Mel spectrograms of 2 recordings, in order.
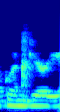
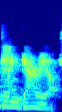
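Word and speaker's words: Glen Garioch: malt and you know glenn gary and for those of you who are thinking i've never seen glam gary before it's spelt g-a-r-i-o-c-h so yes you may have had glenn garriott before yeah or glenn garrick i also get that too yeah so that is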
